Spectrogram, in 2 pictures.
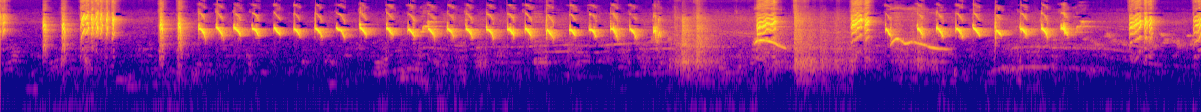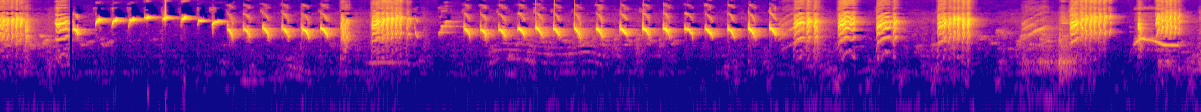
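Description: A kinoi singing vigorously: long runs of rapid repeated chirps, about five a second, broken by sharper single calls and one high whistled note about halfway through.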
